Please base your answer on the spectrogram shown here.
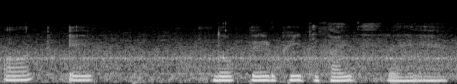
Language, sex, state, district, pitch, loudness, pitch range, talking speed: Hindi, female, Madhya Pradesh, Bhopal, 190 Hz, -15 LUFS, 180-200 Hz, 120 wpm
